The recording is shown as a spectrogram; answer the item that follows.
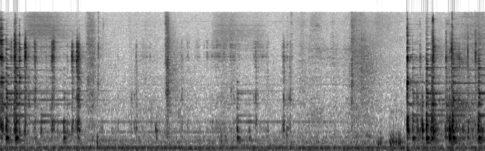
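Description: Faint, irregular metallic clicks and clinks of a nut being threaded by hand onto the hub of a planter's seed-opener disc blade, over a steady low hum.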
